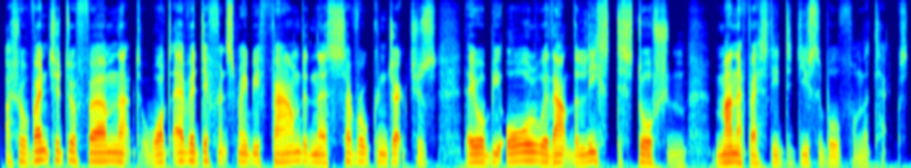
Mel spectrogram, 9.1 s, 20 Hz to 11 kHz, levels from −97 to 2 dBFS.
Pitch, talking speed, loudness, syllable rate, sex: 110 Hz, 185 wpm, -23 LUFS, 5.9 syllables/s, male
